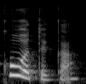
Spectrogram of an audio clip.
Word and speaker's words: котик: котик а тепер покличемо котика котик наголос падає на звук О він і називається наголошеним і промовляють його з більшою силою і довготою Котик ось подорож добігла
